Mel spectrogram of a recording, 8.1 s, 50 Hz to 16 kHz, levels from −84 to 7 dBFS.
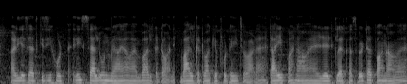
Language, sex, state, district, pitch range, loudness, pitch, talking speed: Hindi, male, Bihar, Sitamarhi, 105-110 Hz, -34 LUFS, 105 Hz, 230 wpm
